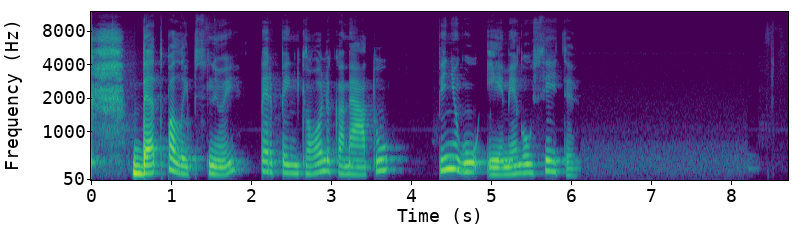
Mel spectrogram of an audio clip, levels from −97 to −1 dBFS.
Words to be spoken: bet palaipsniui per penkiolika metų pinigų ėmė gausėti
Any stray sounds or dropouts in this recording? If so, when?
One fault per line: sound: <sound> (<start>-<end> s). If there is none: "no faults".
no faults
